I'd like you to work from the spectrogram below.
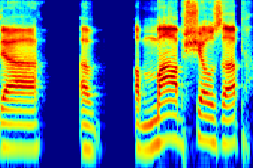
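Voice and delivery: usual speaking voice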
